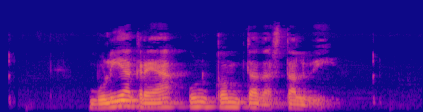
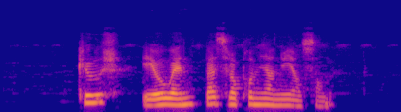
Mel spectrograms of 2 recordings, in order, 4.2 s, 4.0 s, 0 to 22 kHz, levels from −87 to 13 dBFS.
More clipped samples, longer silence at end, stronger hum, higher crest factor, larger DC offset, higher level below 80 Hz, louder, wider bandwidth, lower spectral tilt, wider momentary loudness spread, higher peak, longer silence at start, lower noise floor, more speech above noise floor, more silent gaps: neither; first, 1 s vs 0.7 s; neither; about the same, 20 dB vs 20 dB; neither; about the same, -70 dBFS vs -72 dBFS; about the same, -22 LUFS vs -20 LUFS; first, 10 kHz vs 7.6 kHz; about the same, -5.5 dB/octave vs -6 dB/octave; second, 13 LU vs 17 LU; about the same, -4 dBFS vs -2 dBFS; about the same, 0.9 s vs 0.8 s; second, -63 dBFS vs -74 dBFS; second, 41 dB vs 54 dB; neither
